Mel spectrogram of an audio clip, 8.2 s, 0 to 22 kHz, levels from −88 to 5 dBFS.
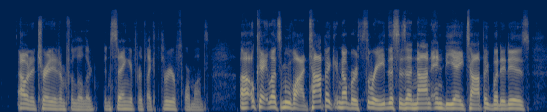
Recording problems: none

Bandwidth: 15 kHz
